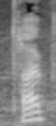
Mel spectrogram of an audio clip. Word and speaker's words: TARP: bailout the troubled asset relief program or tarp pronounced tarp was designed to allow the government to buy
